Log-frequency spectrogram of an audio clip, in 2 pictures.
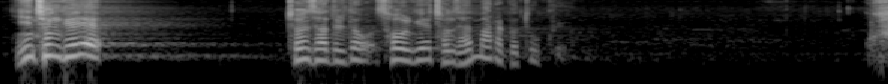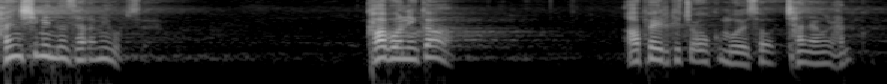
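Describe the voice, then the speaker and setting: A male pastor preaching a sermon in a large gymnasium, telling a story with sudden loud outbursts and quiet asides. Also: high voice. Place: large indoor gymnasium used as a church hall. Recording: long reverb of a large hall.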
